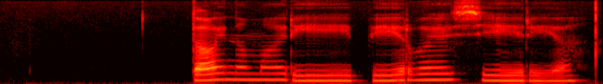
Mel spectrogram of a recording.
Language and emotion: Russian, sad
